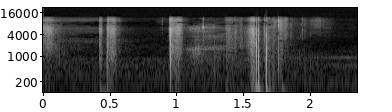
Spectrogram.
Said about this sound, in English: I also just heard the other notification, and it was a different kind. It was a piece of paper, and I'm like, I don't even know where that came from. Kind of, what kind of notification was that?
